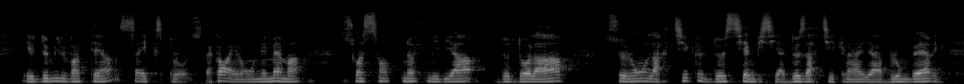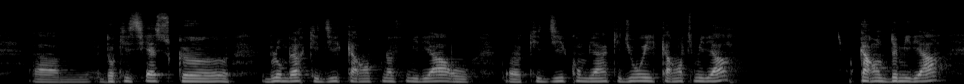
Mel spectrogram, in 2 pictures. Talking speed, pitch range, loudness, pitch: 155 wpm, 130-150 Hz, -39 LUFS, 140 Hz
